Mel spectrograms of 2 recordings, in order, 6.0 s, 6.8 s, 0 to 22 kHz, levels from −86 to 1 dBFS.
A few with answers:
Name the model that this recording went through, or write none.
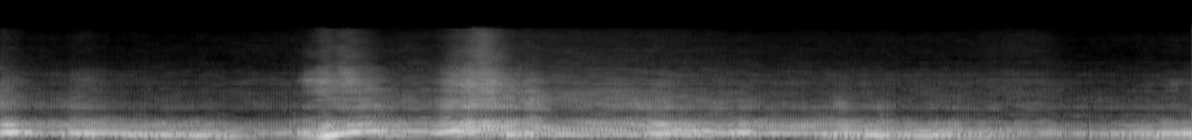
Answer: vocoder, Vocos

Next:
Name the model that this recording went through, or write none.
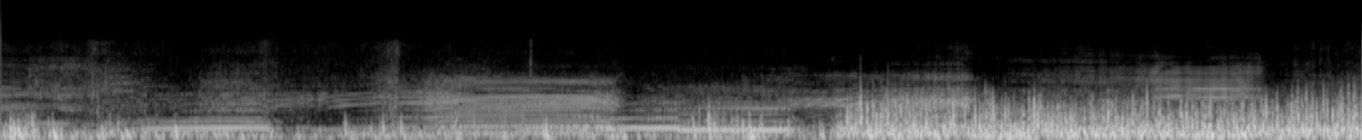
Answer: none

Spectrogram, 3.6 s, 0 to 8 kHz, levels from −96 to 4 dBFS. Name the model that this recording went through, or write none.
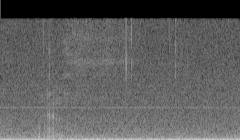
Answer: none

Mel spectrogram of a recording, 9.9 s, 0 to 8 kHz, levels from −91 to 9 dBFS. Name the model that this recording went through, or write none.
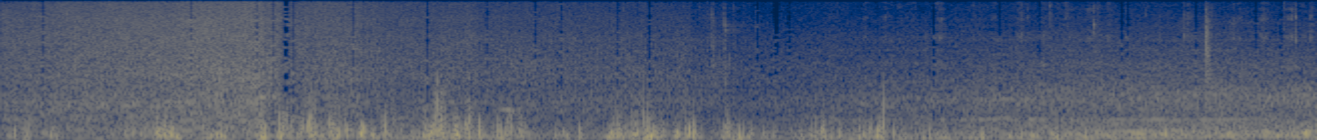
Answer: none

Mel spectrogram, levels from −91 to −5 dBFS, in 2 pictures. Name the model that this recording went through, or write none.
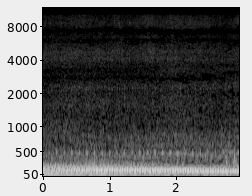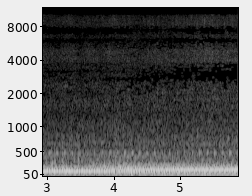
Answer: none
